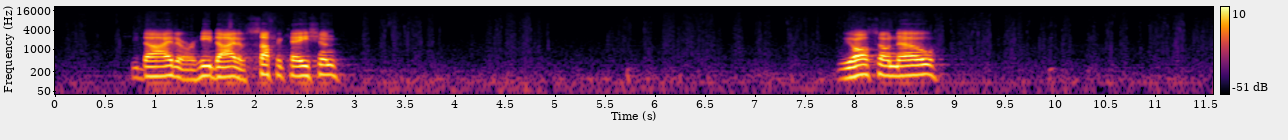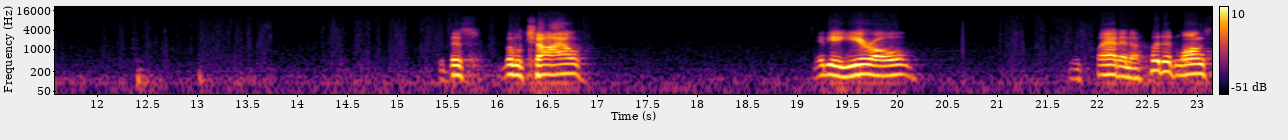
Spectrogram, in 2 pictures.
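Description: A middle-aged man speaks through a microphone in short, measured bursts with long pauses.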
